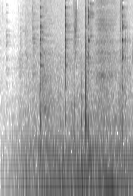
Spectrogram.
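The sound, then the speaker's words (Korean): Several sharp clinks of dishes and cutlery knocking together at an irregular pace over a low steady murmur, as a restaurant staff member clears the last meal plates before bringing tiramisu and coffee. “직원이 마지막 식사 접시를 정리하고 디저트로 식용 금가루를 뿌린 티라미수와 커피를 가져왔다.”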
